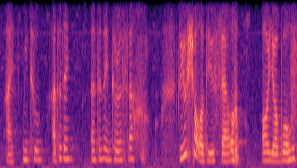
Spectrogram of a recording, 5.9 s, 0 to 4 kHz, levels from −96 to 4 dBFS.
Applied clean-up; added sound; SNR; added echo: none; none; none; none.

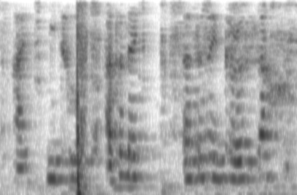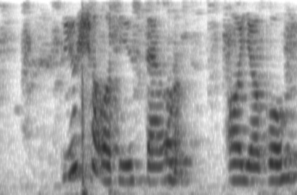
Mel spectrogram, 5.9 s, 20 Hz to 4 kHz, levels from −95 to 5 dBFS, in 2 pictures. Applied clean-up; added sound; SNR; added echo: classical method WPE with log-MMSE.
